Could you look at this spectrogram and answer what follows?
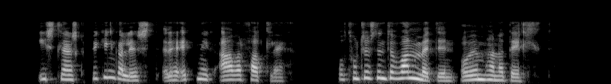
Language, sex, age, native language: Icelandic, female, 40-49, Icelandic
